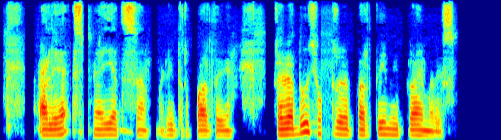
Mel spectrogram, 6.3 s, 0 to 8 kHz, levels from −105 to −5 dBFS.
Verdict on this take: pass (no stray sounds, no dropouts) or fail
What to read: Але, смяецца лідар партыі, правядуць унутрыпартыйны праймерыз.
fail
